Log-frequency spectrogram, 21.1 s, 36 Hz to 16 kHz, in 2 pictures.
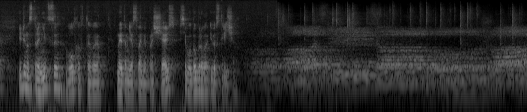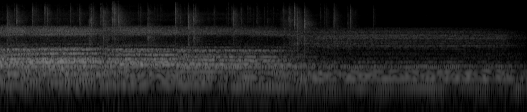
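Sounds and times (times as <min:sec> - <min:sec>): choir singing slow chords: 0:04.9 - 0:21.0.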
